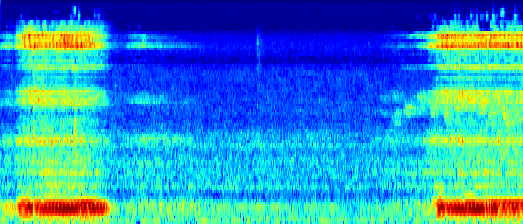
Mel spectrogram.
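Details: Snoring captured with acoustic and accelerometer sensors and shown as waveforms in a desktop app: two loud, rumbling snores on breathing in, about three seconds apart.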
